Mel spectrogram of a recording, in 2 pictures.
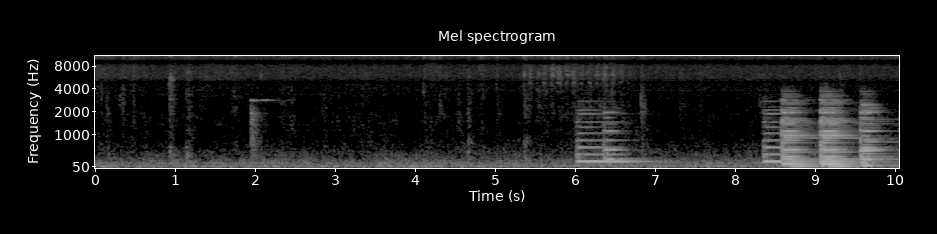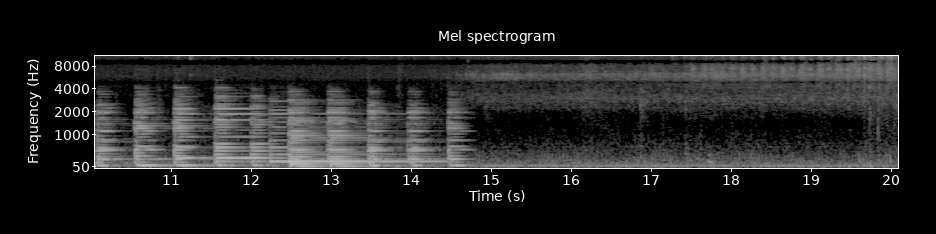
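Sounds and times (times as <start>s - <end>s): piano playing: 6.0s - 7.2s, 8.4s - 14.8s.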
